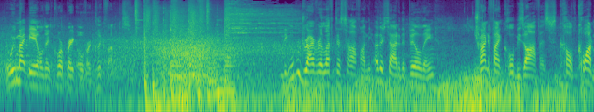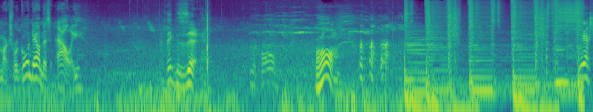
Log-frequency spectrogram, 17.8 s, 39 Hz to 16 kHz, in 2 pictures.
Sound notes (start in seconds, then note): 13.8 laughs; 15.0 guitar music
